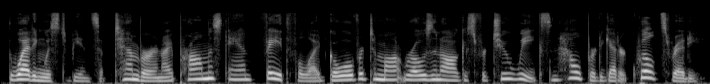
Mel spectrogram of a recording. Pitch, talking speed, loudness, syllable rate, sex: 205 Hz, 255 wpm, -20 LUFS, 6.2 syllables/s, female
